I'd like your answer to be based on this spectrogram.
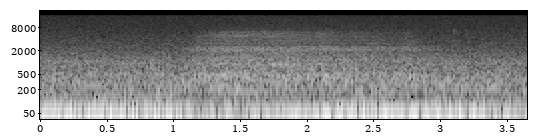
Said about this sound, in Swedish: Vi kan andas in tillsammans i 3 sekunder och andas ut i 3 sekunder. Så vi andas in. Andas in. Och andas ut. Andas in. Och andas ut. Andas in. Och andas ut. Andas in.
